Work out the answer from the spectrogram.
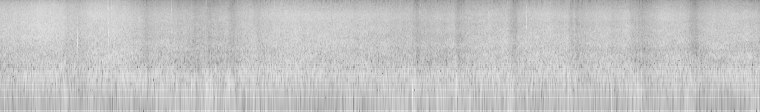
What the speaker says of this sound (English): Like those are waves.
